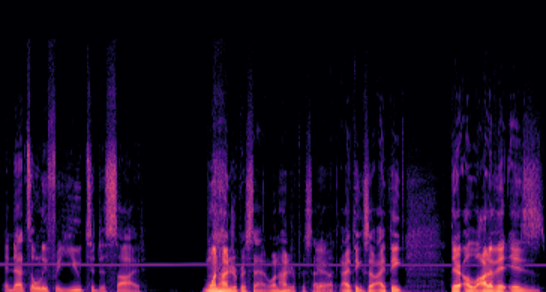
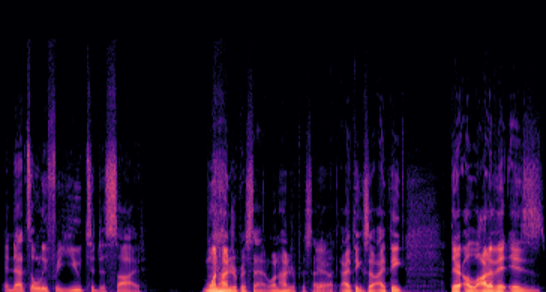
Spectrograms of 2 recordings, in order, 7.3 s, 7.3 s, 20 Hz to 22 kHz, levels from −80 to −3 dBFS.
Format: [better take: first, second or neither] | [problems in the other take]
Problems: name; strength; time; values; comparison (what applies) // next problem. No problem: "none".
second | high-pitched whine; faint; throughout; 2 kHz, 30 dB below the speech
